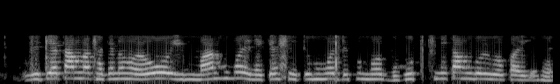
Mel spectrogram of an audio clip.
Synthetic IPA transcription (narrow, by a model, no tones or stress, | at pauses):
zetijakamnatʰakɛnɔɦɔjoimanxɔmɔjenɛkɔjasituxɔmɔjɔtdekʰunmojboɦutkʰinikamkoɹibɔpaɹilɛ̃ɦɛ̃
